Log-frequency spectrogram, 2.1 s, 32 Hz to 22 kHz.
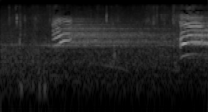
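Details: Captive beluga whale at Port of Nagoya Public Aquarium, Japan, 30 March 2019, during fish feeding and play time afterwards: two high, harmonic squealing whistles, one drawn out for about a second, then a brighter rising one.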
